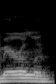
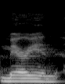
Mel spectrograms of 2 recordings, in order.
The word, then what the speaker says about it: Marian: um to marry uh Marian Breeland. I think I I mispronounced her name a moment ago. Her name was Marian to to marry Marian Breeland.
